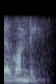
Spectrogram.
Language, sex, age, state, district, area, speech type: Telugu, male, 45-60, Andhra Pradesh, Vizianagaram, rural, conversation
